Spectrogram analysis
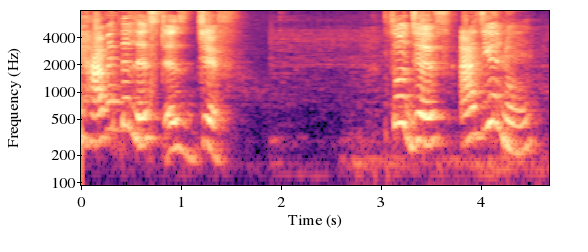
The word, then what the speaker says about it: GIF: which he says it's not gif but it's jif typing into this year's webby for lifetime achievement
